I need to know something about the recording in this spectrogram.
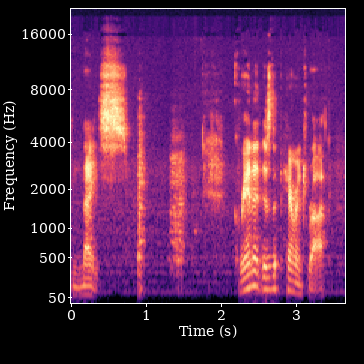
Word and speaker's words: gneiss: a metamorphic rock called nice gneiss that's pronounced nice granite is the parent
